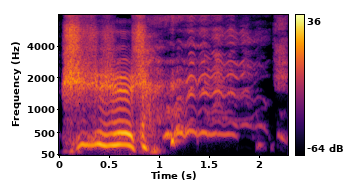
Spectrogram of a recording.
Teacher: He's just trying to make an S sound, and it just sounds like an SH sound.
